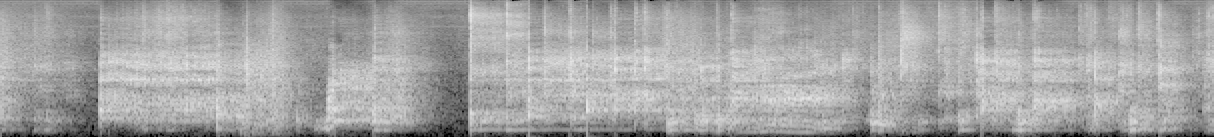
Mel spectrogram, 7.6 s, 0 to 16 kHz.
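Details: Holly, a Welsh Springer Spaniel, plays indoors with an empty milk powder container as a toy, 16 June 2012; short barks rise among loud plastic clattering, scraping and knocking of the container.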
